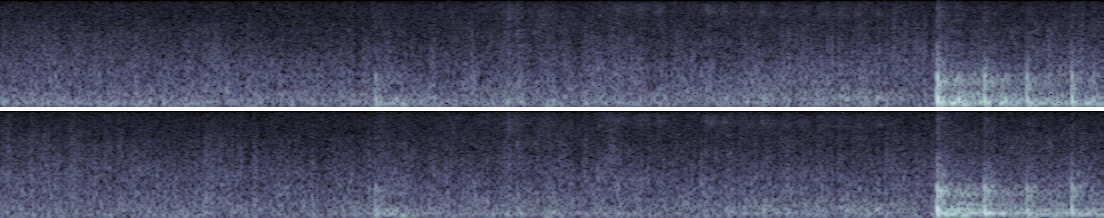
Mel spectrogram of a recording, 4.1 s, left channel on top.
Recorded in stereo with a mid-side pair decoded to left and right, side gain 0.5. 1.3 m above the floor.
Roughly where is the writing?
Ahead.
